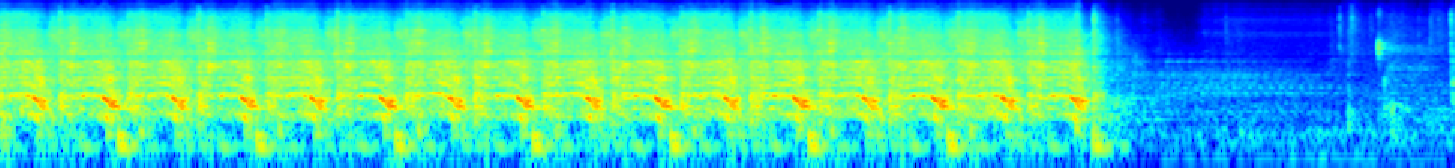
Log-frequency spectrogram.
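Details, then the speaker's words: VW camper with swapped-in TDI engine, first cranking after fitting dual mass flywheel and checking oil pump drive: even starter cranking about two compressions a second for seven seconds, no binding, with oil pressure now building. "okay so we're getting more pressure so that's that's the first major hurdle down"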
